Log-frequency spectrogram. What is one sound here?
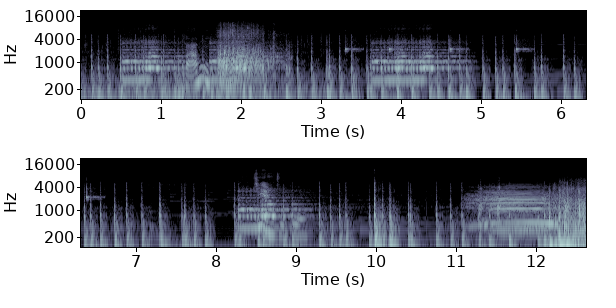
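Hammers knock rapidly and repeatedly on wood.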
